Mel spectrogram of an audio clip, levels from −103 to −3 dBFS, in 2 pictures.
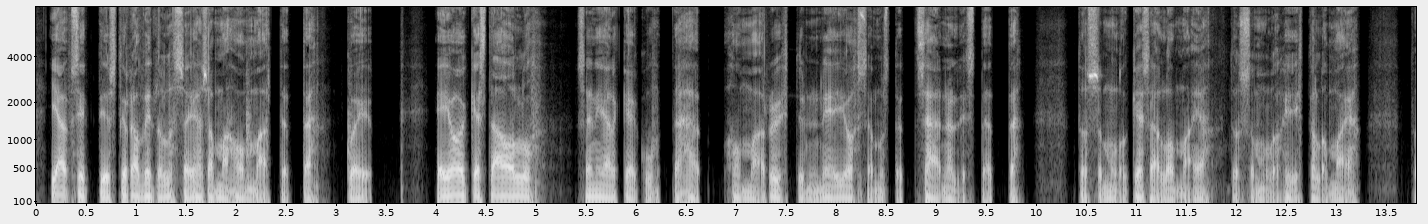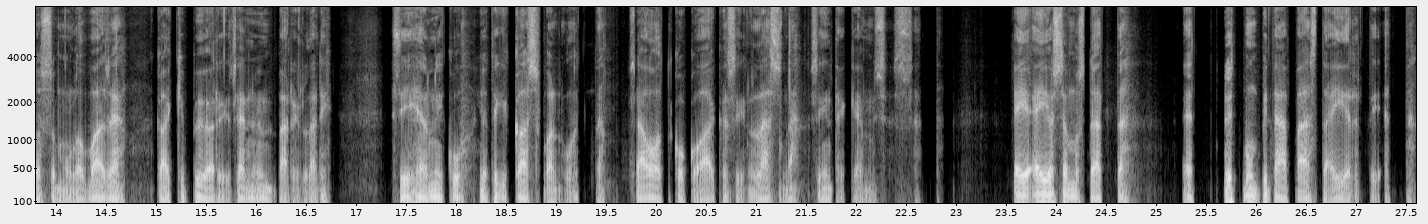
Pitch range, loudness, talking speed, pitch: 65-75 Hz, -22 LUFS, 160 wpm, 70 Hz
